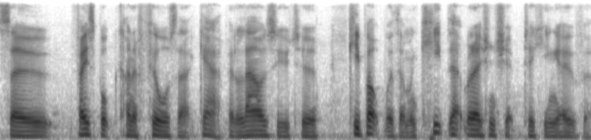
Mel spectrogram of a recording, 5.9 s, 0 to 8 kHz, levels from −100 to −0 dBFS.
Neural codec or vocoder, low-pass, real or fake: none; 7.2 kHz; real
